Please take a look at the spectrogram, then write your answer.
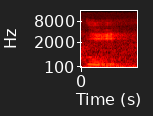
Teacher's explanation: ई जब आप बोलो तो देखो आपकी जीभ सामने साइड से, ये जो सामने का हिस्सा है हल्का सा उठेगा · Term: अग्र स्वर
